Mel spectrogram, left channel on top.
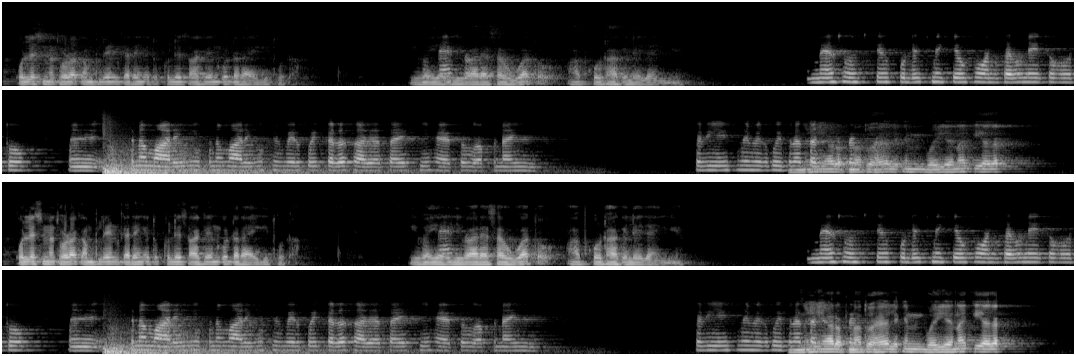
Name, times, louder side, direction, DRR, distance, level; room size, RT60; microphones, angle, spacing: voice 1, 0.1-2.8 4.1-6.8 18.6-20.7, right 5 dB, 55° right, 14 dB, 0.4 m, -21 dB
voice 2, 4.2-4.7 8.1-10.9 11.4-16.1 17.7-19.0, left 1 dB, 10° left, 10 dB, 0.4 m, -24 dB
sound 1, 11.7-15.7, left 2 dB, 75° left, 0.6 m, -26 dB
10.5 x 4.2 x 7.1 m, 0.85 s
head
